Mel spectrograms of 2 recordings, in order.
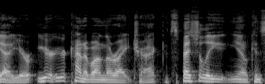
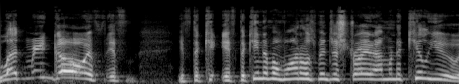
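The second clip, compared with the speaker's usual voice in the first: put-on annoying yell, much higher pitch, slower; 14 semitones higher than usual. Describing a tied-up character, the speaker retells Raizo's annoying yell. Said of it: "annoying voice, and he's yelling at them".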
